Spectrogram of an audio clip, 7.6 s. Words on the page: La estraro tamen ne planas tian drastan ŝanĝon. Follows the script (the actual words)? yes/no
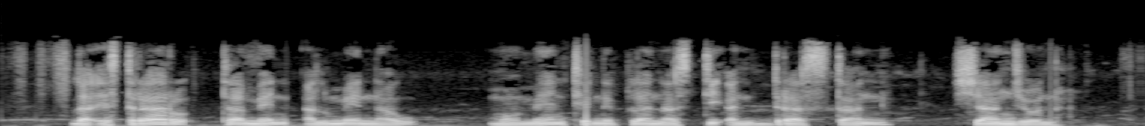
no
